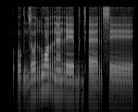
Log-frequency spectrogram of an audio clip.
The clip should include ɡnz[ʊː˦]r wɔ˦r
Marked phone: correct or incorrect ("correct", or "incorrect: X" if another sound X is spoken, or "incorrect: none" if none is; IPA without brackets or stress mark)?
correct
